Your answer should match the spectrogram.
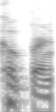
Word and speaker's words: Cockburn: I'm like, how do you spell his, like, how do you pronounce this dude's last name? Like, is it Cockburn? Is it Cockburn? What is this? And it's like Cockburn.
